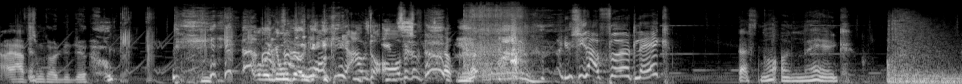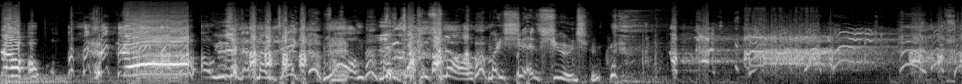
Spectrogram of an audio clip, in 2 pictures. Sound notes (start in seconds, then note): 1.0 loudly shidding; 8.8 vineboom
